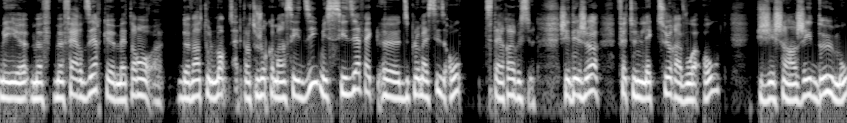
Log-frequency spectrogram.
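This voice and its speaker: A woman with a Quebec accent and a fairly low pitch speaks at a fairly quick pace in a dark, mellow tone with fairly even intonation, in a very clean recording with a silent background and a dry, close sound with no echo. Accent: Québécois French. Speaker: radio host. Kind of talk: casual chat.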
